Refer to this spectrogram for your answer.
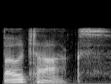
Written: Botox

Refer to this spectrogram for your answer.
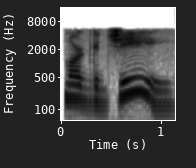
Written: mortgagee

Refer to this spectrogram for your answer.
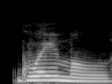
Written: guemal

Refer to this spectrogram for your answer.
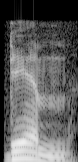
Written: dim

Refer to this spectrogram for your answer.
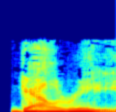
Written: galerie

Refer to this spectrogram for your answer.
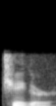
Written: chigger

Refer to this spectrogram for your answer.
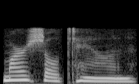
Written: Marshalltown

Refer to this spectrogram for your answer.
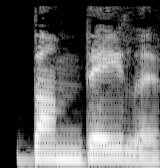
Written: bumbailiff

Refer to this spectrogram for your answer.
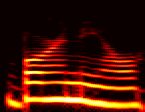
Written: borneol

